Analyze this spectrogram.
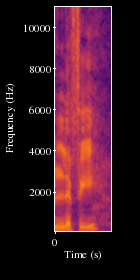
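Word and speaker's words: Liffey: walk and they go along the the river liy that's how you pronounce it and Mahoney goes chasing after a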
